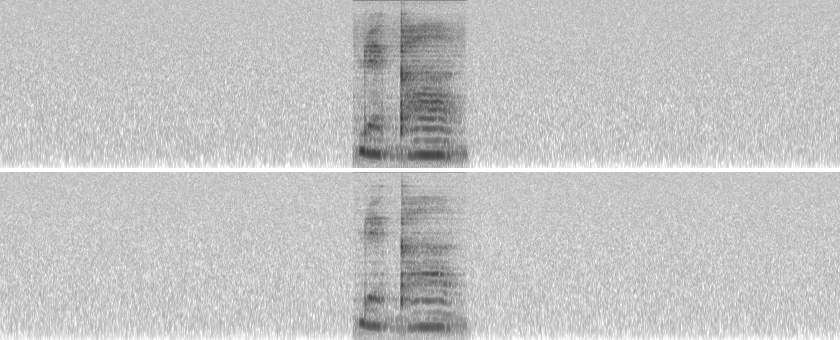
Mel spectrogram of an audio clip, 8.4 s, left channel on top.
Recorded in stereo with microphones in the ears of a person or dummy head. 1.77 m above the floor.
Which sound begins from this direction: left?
A child speaking, at 3.5 s.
